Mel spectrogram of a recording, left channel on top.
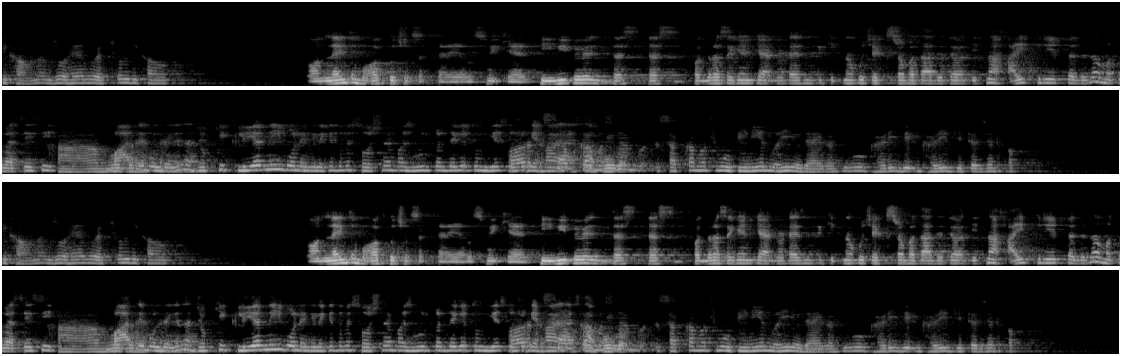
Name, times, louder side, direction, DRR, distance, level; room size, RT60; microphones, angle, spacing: voice 1, 0.0-1.7 11.7-13.2 16.2-21.3, equal, ahead, 8 dB, 0.9 m, -32 dB
voice 2, 3.1-11.7 12.2-17.4, right 1 dB, 30° right, 11 dB, 0.8 m, -27 dB
29.5 x 18.5 x 5.0 m, 1.1 s
head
